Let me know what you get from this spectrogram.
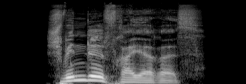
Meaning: strong/mixed nominative/accusative neuter singular comparative degree of schwindelfrei
- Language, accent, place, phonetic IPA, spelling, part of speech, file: German, Germany, Berlin, [ˈʃvɪndl̩fʁaɪ̯əʁəs], schwindelfreieres, adjective, De-schwindelfreieres.ogg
